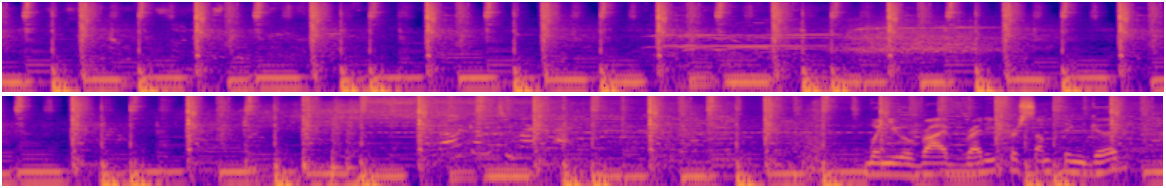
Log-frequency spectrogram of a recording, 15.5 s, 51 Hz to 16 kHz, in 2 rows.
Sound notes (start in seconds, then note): 4.2 girls cheering; 4.2 crowd cheering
